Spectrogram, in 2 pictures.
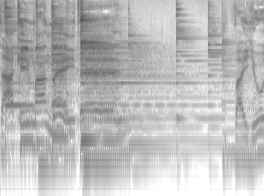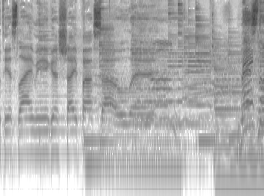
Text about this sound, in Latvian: tā latviskot šī dziesma, un tā skan šādi.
